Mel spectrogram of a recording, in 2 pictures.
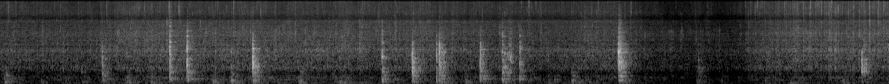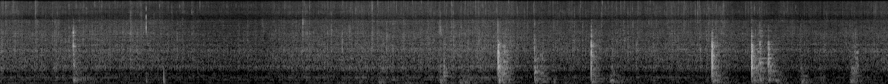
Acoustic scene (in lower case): kitchen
